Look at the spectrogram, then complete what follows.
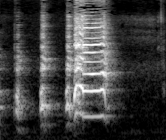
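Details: Rooster crow built from two short rising syllables and a louder third note, ending in a long, steady, richly harmonic tone held for about half a second before fading.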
